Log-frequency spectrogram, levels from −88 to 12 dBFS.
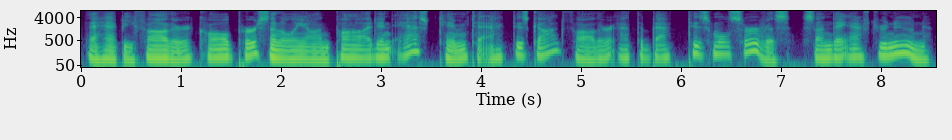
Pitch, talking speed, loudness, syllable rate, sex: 110 Hz, 140 wpm, -19 LUFS, 4.4 syllables/s, male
